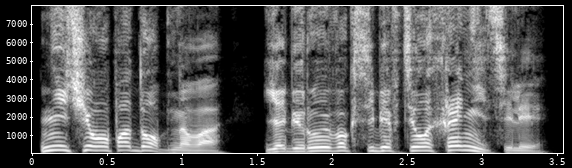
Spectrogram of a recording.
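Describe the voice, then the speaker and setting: A headstrong young princess, as a male narrator puts her on, her commanding voice lifted high and swinging freely. She barks demands and cuts others off in a dry, close studio sound. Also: sing-song, normal speed, no echo. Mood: imperious. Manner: demanding, sharp retorts.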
